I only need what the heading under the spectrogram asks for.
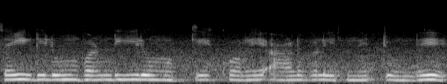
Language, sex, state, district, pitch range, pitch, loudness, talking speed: Malayalam, male, Kerala, Kasaragod, 205-220 Hz, 215 Hz, -16 LUFS, 80 wpm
